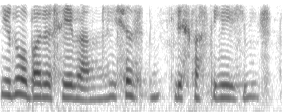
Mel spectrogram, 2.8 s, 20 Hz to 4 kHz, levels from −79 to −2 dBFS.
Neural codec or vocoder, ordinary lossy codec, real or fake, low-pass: codec, 24 kHz, 6 kbps, HILCodec; none; fake; 3.6 kHz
